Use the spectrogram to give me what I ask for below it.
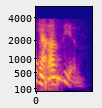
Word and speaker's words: Keynesian: I want to say Keynesian. Keynes? – Keynesian.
